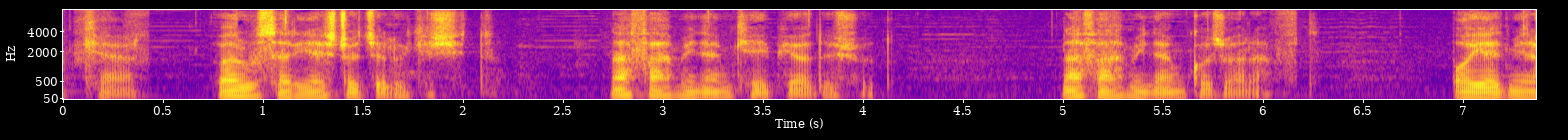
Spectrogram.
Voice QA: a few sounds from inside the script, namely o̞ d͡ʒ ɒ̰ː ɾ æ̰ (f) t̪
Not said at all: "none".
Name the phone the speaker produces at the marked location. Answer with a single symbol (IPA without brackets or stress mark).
f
